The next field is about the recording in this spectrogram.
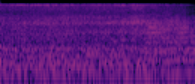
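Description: Airplane flying, a steady loud engine roar that drones on without a break for the whole clip, with no voices.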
